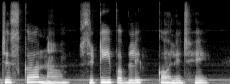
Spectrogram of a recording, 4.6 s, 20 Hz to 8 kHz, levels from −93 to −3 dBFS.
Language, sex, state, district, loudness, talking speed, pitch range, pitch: Hindi, female, Madhya Pradesh, Bhopal, -14 LUFS, 80 wpm, 190-220 Hz, 200 Hz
